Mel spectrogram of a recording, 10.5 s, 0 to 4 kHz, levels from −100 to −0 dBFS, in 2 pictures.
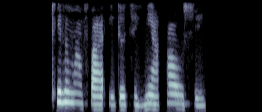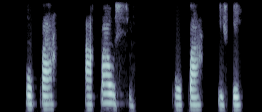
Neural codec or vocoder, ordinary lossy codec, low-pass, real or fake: none; none; 3.6 kHz; real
